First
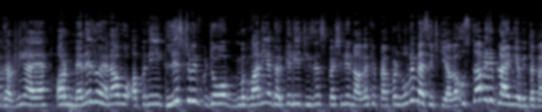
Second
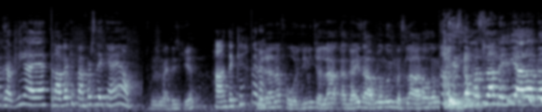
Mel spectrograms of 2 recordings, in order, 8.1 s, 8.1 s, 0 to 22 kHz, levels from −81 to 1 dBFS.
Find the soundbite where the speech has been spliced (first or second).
second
